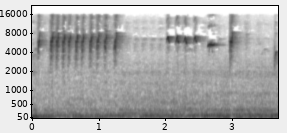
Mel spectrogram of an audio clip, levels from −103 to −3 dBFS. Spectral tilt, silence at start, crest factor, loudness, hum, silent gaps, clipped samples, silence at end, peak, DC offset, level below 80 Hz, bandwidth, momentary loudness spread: 0 dB/octave; 0 s; 20 dB; -19 LUFS; none; none; under 0.1%; 0 s; -4 dBFS; under 0.1%; -42 dBFS; 16.5 kHz; 21 LU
